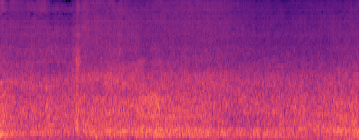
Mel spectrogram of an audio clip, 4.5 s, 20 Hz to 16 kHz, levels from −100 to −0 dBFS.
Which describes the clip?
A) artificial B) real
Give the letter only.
A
